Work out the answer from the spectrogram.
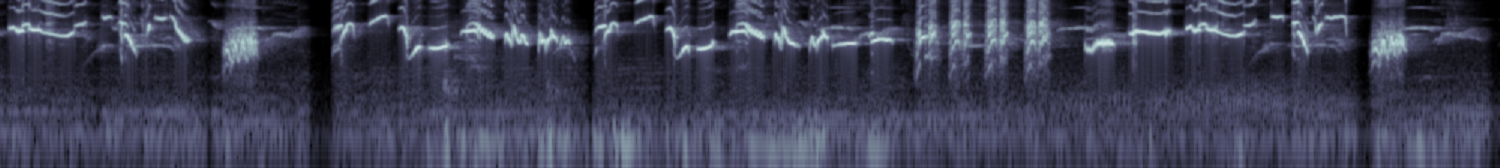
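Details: Oriental magpie-robin delivering a full isian song, packed with quick sliding whistles, chattering phrases and harsh rasping bursts, delivered continuously with only brief gaps.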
